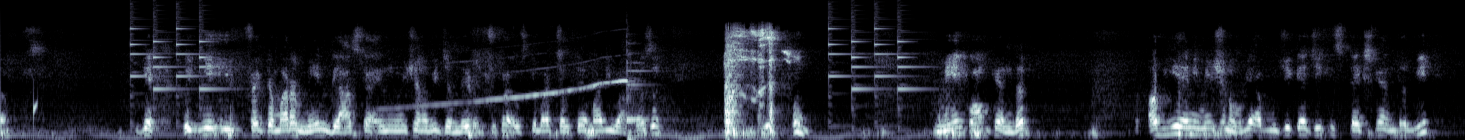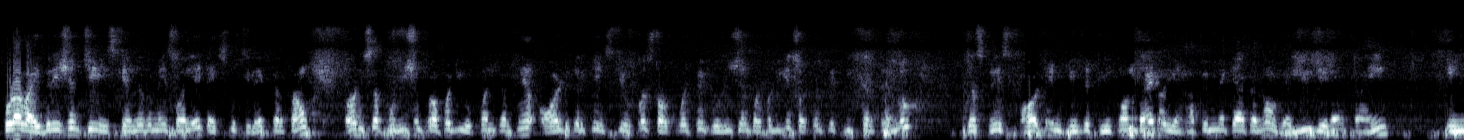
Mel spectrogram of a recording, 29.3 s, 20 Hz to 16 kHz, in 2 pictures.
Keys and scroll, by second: 18.6 p, 26.2-27.6 typing, 28.6 shift+8.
